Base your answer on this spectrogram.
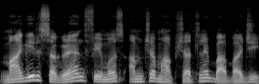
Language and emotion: Goan Konkani, neutral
